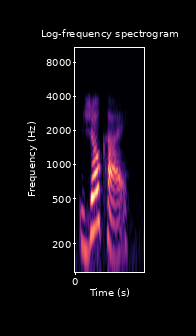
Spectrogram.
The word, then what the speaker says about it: Gjokaj: Enver Jokaj, G-J-O-K-A-J.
